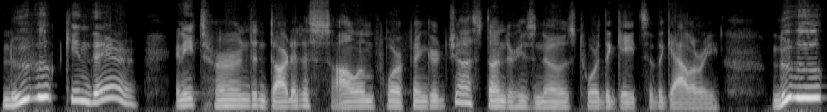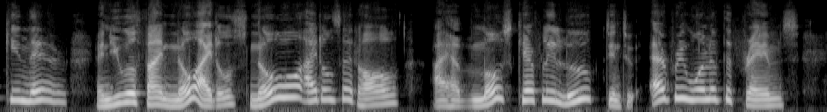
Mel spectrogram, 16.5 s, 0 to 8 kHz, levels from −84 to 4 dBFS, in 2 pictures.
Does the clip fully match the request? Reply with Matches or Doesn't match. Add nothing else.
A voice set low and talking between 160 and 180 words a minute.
Matches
